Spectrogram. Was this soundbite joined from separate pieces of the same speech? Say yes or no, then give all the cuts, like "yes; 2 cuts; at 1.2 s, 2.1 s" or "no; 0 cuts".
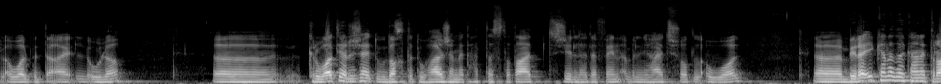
yes; 1 cut; at 8.1 s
